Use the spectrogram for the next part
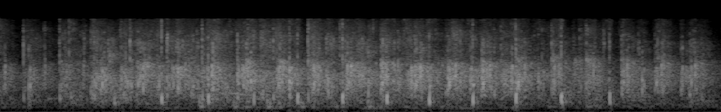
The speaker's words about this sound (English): Thank you for that round of applause for my fellow council member, because she said it all. And it deserves another round of applause, if you will.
